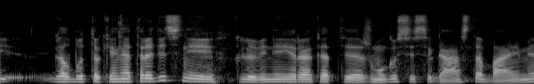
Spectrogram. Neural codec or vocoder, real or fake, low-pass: none; real; 10.8 kHz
